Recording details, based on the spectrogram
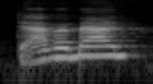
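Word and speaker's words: Daevabad: It's the first book in the Davabad trilogy, is how you pronounce it.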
